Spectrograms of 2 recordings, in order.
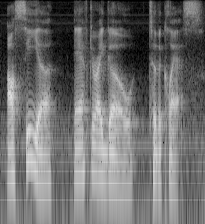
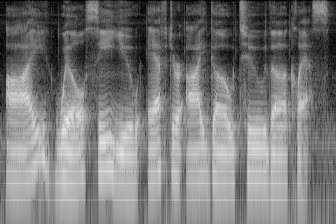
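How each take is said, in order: First: The sentence is spoken quickly with reductions. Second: The sentence is spoken slowly and fully.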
